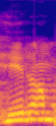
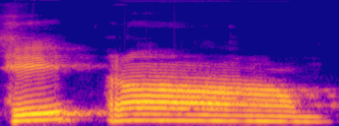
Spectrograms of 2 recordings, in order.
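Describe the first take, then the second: First: The words are said quickly, without stretching. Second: The final vowel is drawn out long.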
